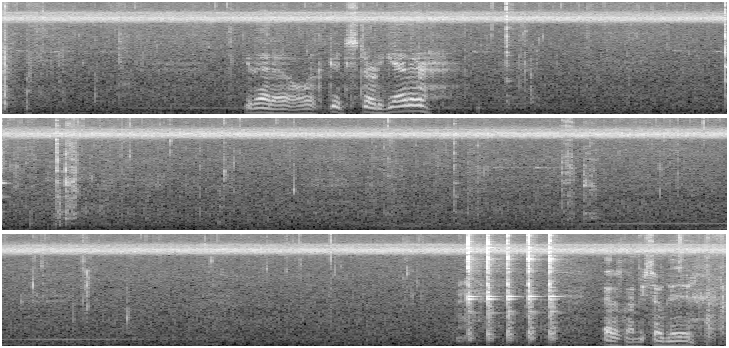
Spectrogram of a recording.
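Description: A metal spoon scrapes and clinks against an iron pot while stirring a thick stew.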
